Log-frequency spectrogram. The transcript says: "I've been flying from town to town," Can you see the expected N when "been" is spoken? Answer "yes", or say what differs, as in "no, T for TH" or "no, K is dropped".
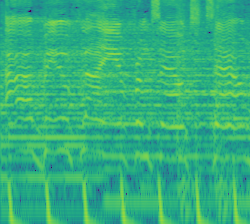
no, L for N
